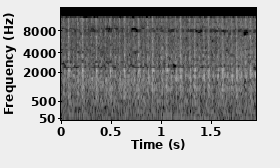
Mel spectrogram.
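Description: A Kubota L1-185 Japanese mini tractor's small diesel engine runs steadily, a close, even throbbing hum with no breaks and no voices over it.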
